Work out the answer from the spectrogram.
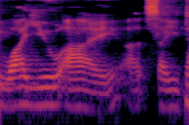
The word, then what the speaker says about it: Yui Saito: I pronounce it Yui, Y-U-I, Saito.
